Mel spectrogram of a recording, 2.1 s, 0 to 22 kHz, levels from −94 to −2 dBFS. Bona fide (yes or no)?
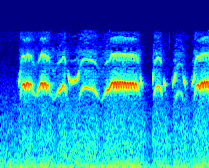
yes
